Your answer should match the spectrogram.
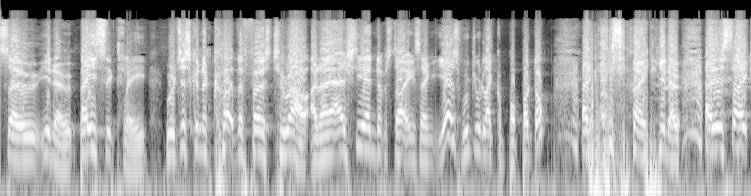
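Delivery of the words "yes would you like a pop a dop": put-on slipped into Indian accent. Retelling a recording where he could not drop it, in an indian accent. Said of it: "I can't get out of an Indian accent".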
